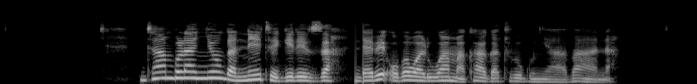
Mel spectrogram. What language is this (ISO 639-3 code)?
lug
